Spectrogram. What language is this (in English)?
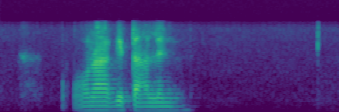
Santali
